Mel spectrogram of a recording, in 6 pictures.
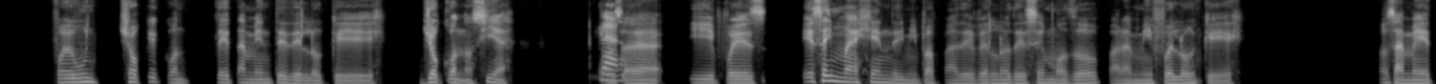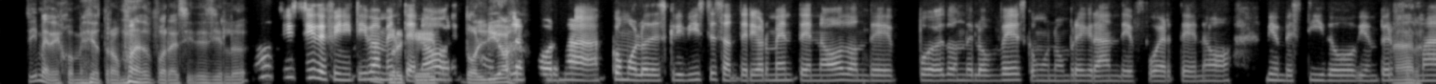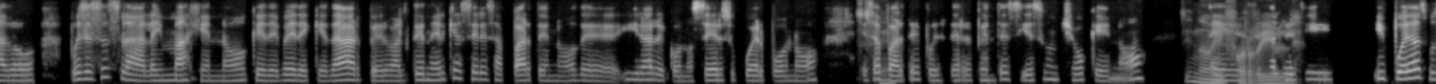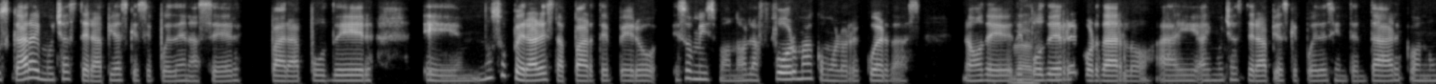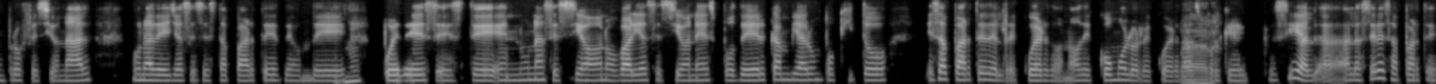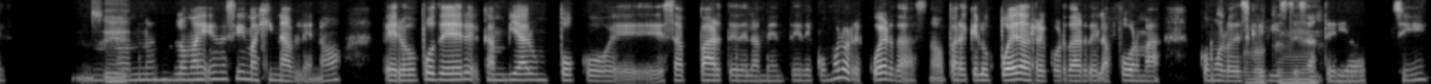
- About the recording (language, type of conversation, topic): Spanish, advice, ¿Por qué el aniversario de mi relación me provoca una tristeza inesperada?
- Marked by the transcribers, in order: other background noise; chuckle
